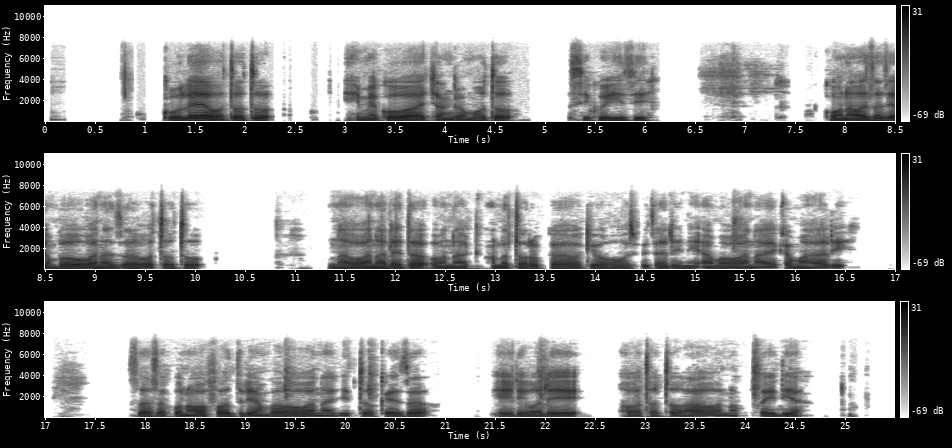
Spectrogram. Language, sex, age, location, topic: Swahili, male, 18-24, Wajir, health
